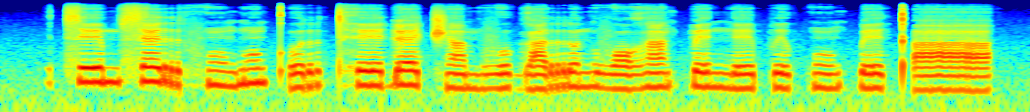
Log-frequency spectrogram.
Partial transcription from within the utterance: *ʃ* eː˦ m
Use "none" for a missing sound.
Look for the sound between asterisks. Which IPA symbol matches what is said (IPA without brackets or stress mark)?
t͡s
